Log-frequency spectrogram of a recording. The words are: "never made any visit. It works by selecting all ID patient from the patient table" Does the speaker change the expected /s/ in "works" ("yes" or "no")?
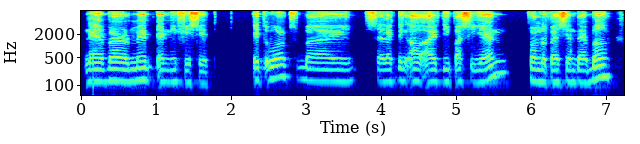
no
